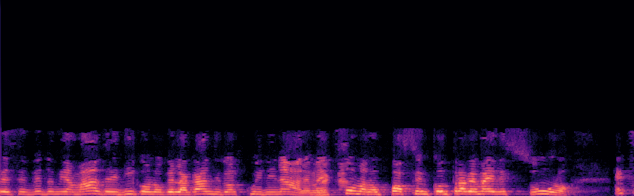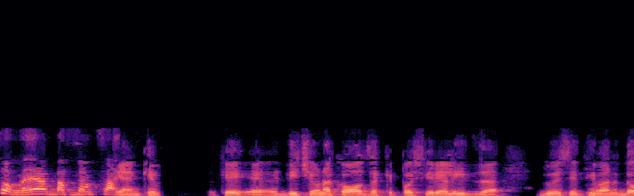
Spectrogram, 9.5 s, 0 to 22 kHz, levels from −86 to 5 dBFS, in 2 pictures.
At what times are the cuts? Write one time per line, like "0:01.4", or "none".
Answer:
0:05.6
